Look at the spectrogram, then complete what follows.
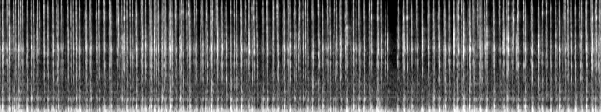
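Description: Fast typing on a wireless Corne split keyboard with low-profile Kailh Choc White clicky switches: a dense, steady stream of key clicks with a brief break about eight seconds in.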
